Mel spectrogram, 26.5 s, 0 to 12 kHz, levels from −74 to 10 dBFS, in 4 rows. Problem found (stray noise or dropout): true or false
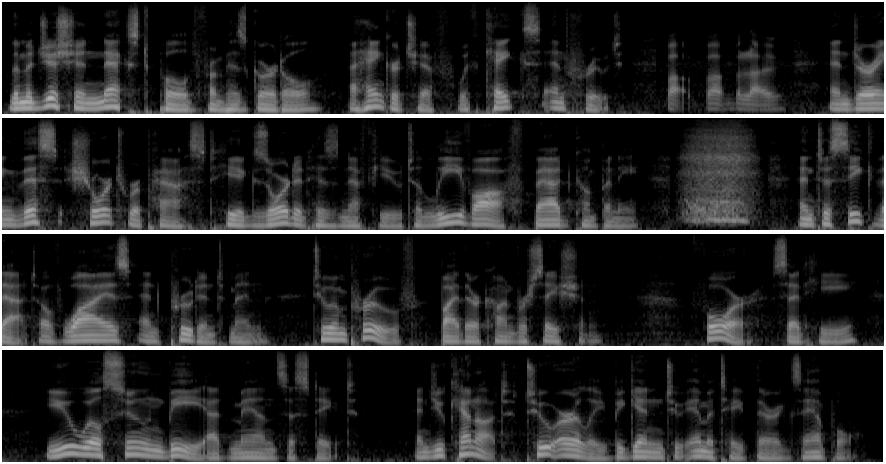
true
